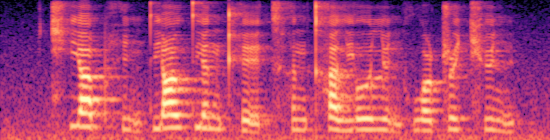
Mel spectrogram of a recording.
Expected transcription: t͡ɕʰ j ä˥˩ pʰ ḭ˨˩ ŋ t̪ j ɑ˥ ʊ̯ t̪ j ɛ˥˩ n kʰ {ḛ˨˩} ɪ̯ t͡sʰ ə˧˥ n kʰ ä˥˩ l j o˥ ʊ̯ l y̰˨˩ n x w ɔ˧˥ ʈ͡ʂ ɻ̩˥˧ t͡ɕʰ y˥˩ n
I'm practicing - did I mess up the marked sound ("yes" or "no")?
no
